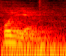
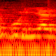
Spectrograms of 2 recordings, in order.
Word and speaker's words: Julian: né en Grèce et le Julian ça se prononce rouian non ça se prononce Julian par que je pensais qu'il était espagnol et en espagnol ça se prononce ça se prononçait rouian justement voilàendant c'est Julian solo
